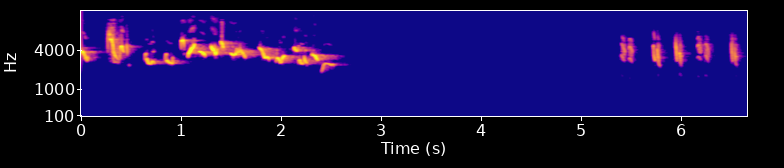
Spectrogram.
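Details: Birds chirping: a rapid run of high, sliding, twittering notes for about two and a half seconds, a long silence, then five short, sharp chirps spaced evenly near the end.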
